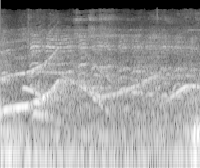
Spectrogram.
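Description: Whistling sound effects from the dark ride's show audio: several pitch glides swooping up and down and crossing one another, over a steady low hum.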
